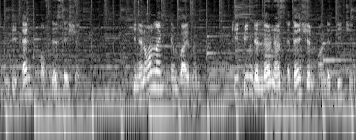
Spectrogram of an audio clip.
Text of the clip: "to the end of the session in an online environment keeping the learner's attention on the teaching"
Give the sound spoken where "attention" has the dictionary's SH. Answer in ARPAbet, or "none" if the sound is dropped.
SH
